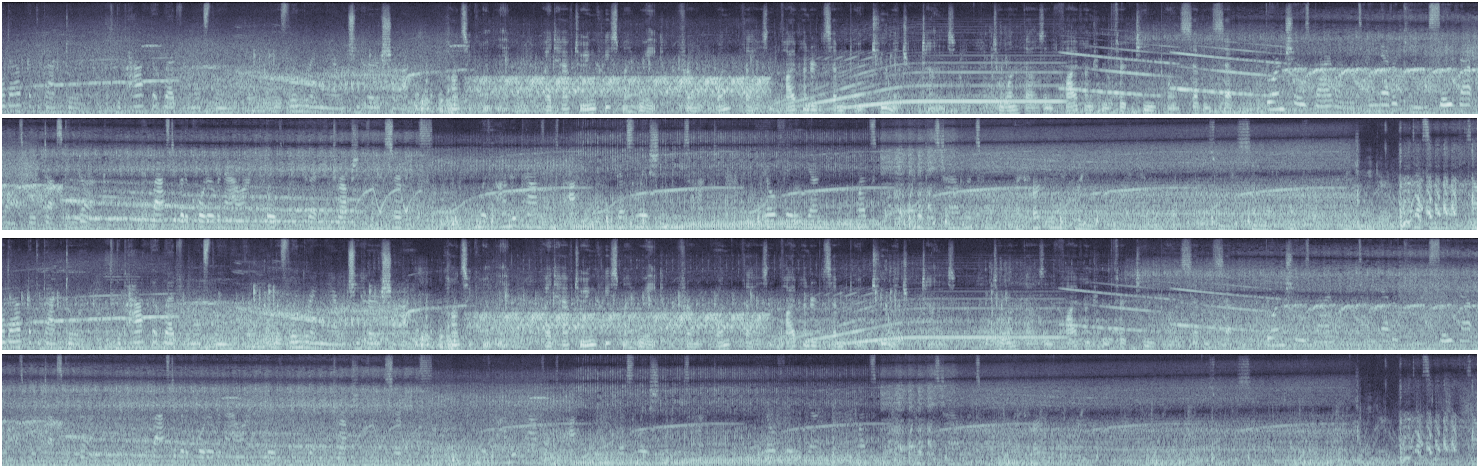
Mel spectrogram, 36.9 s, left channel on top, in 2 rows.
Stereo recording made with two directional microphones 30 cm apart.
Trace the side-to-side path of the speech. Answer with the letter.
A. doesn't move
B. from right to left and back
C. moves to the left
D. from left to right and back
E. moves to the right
C.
